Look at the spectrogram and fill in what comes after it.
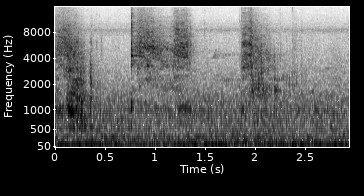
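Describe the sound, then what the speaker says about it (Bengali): Bottle gourd and spices are stirred with snakehead fish in a cooking pot, giving a few scraping, rasping strokes of a utensil against the pot over a low steady hum, close and fairly loud. "এখন লাউটা ভালোভাবে নাড়িয়ে নিতে হবে যেন মশলাগুলো ভালোভাবে"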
